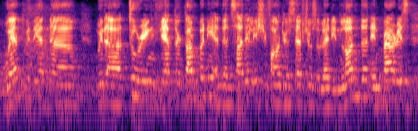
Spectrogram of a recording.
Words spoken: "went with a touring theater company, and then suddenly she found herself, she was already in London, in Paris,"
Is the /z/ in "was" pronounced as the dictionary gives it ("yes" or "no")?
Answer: no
